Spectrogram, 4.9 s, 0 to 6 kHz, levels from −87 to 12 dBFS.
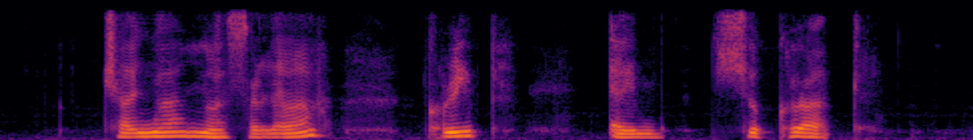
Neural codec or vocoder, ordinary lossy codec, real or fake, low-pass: codec, 24 kHz, 1.5 kbps, HILCodec; none; fake; 5.4 kHz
